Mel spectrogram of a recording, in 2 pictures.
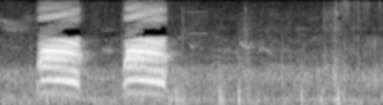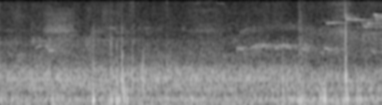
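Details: At a music pavilion in König-Albert-Park, where three crow breeding pairs' territory borders collide, two harsh, hoarse caws sound about a second apart. A long, quiet stretch with scattered faint clicks and knocks follows.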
